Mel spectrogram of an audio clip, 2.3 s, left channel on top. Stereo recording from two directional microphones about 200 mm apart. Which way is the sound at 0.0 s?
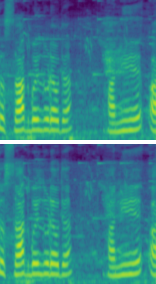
15° right (ahead or behind).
